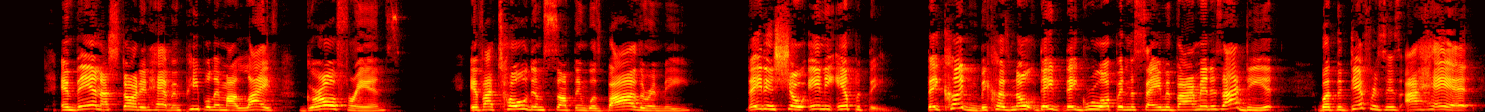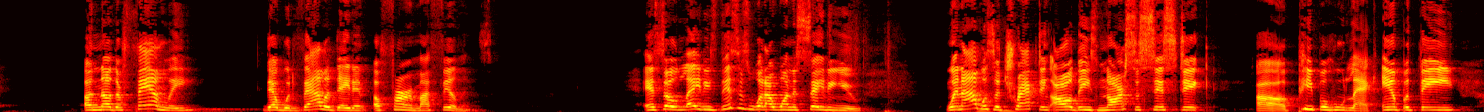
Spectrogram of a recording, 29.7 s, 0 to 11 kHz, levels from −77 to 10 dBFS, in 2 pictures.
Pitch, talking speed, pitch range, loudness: 275 Hz, 155 wpm, 250-300 Hz, -15 LUFS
